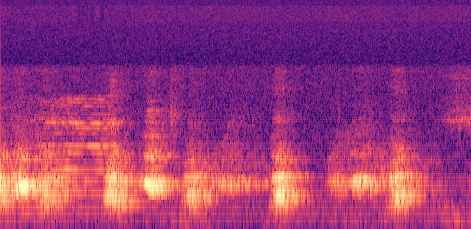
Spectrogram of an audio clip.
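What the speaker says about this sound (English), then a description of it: "Mute it because the dog is barking" A dog barks repeatedly somewhere in a home, faint and somewhat distant. The short, harmonic barks come in an uneven series with brief pauses between them, and no talking.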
